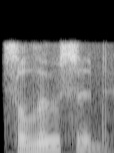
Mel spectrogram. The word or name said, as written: Seleucid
